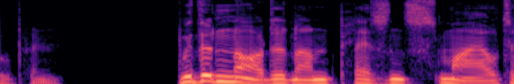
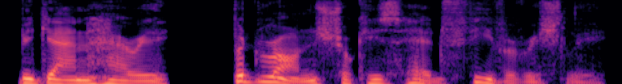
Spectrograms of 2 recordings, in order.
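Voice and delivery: plain reading voice

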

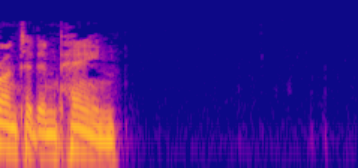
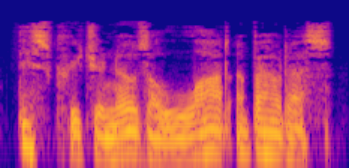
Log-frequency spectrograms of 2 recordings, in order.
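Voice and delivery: plain reading voice

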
